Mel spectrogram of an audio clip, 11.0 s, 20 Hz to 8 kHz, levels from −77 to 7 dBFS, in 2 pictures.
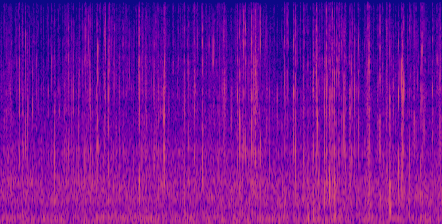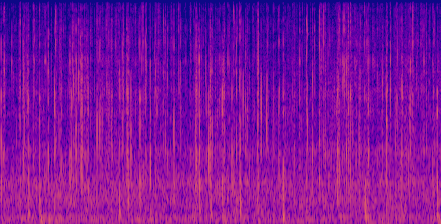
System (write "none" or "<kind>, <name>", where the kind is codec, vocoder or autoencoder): none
